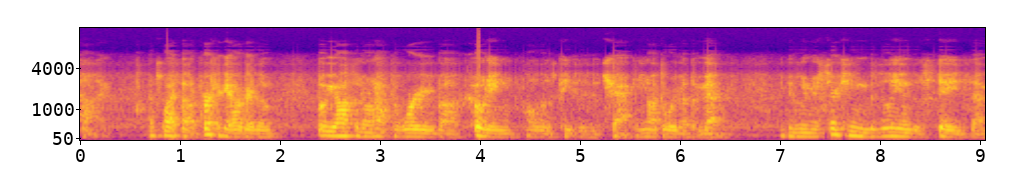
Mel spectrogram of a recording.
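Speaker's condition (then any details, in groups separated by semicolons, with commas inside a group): No condition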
